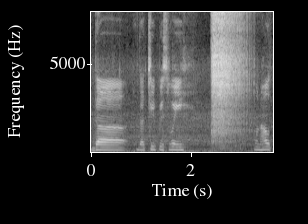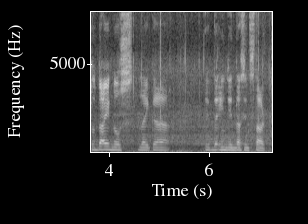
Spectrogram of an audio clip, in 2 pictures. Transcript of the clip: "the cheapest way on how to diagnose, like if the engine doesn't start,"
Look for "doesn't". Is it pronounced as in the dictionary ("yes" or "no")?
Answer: no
